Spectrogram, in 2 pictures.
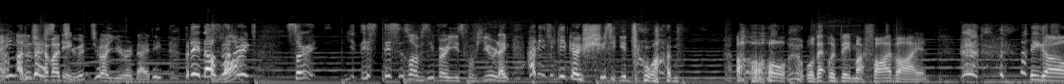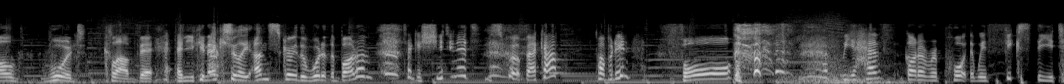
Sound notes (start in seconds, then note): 17.9 laughs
